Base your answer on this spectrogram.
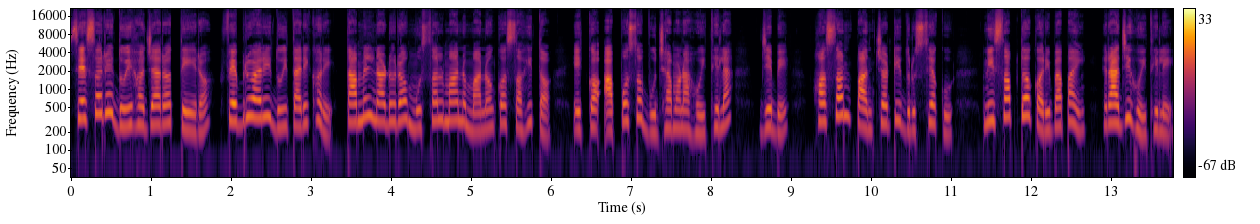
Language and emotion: Odia, neutral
